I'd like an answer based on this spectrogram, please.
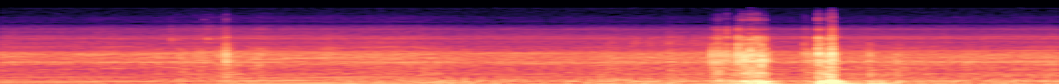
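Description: A moving road vehicle's steady low engine and road rumble with wind noise on the mounted camera. There is a small click about a second in and two loud knocks in quick succession about four seconds in.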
